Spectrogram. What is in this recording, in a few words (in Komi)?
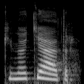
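"кинотеатр", Komi, female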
